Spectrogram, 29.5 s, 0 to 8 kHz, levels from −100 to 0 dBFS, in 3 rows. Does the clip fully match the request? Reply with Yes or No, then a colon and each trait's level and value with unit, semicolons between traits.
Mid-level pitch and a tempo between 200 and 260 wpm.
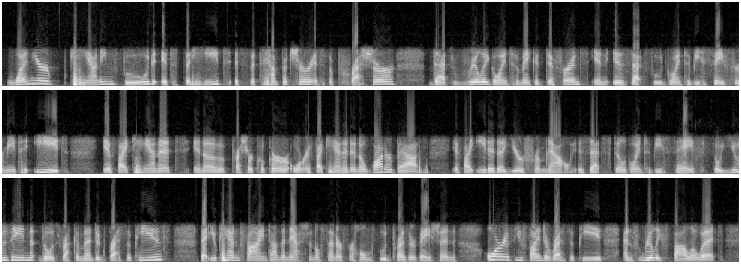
No: medium, 175 Hz; average, 185 wpm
